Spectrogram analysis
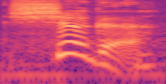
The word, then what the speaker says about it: Suga: We are here today with Shay, and she pronounces it Sugar, but it's spelled S-U-G-A.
